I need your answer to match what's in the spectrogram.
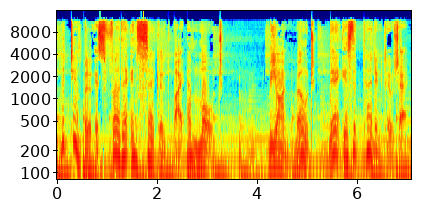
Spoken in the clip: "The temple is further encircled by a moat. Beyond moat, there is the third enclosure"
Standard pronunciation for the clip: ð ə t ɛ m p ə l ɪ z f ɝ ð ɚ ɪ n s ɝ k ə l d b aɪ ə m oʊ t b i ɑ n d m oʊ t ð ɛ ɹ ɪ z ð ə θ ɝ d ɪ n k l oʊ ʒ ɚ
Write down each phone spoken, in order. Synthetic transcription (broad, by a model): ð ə t ɛ m p ə l ɪ z f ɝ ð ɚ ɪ n s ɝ k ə l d b aɪ ə m oʊ t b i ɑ n d m oʊ t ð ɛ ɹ ɪ z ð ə t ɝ d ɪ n k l oʊ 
